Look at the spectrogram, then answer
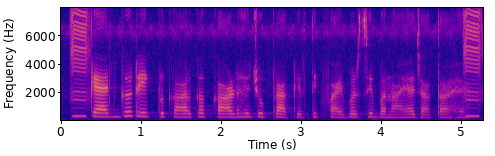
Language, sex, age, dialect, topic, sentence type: Hindi, female, 25-30, Hindustani Malvi Khadi Boli, agriculture, statement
